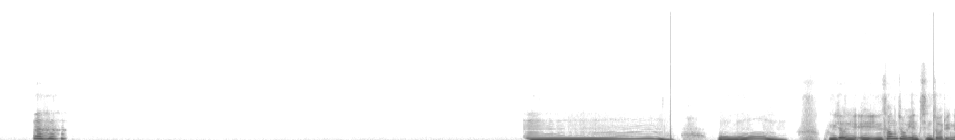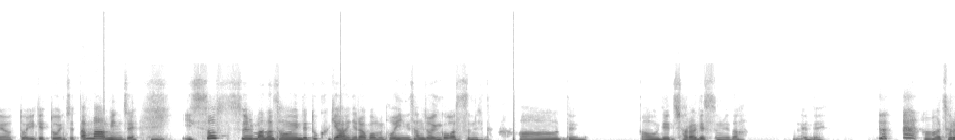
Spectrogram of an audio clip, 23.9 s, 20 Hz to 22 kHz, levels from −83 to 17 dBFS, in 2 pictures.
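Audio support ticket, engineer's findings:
DC step: low thumps at 8.37, 11.66, 13.23, 16.19 and 18.35 s. The offset switches in and out, then holds to the end. Likely converter recalibration or an offset input being switched in.

Repeated packet loss (robotic sound), 21.61 to 23.60 s: choppy speech. There are 14 holes, the longest 175 ms. Concealment stretches the last sound across about a third of the span.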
